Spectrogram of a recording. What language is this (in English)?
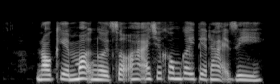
Vietnamese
